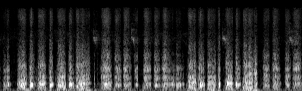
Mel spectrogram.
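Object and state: Foam microphone windscreen being scratched.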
